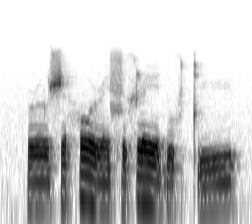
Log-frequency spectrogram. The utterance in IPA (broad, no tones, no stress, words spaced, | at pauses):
ɭoɭʃəho ɭesɯxɭe ɗuxtʼy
